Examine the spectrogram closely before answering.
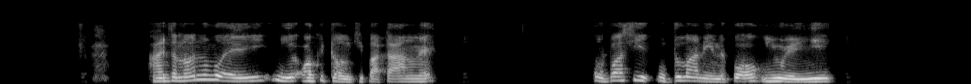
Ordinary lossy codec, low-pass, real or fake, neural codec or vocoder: Opus, 32 kbps; 7.2 kHz; fake; codec, 24 kHz, 0.9 kbps, WavTokenizer, medium music audio release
